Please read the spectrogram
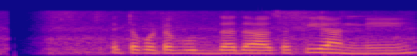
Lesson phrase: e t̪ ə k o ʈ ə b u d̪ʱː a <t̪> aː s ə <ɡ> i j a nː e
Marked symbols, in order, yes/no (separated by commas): no, no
